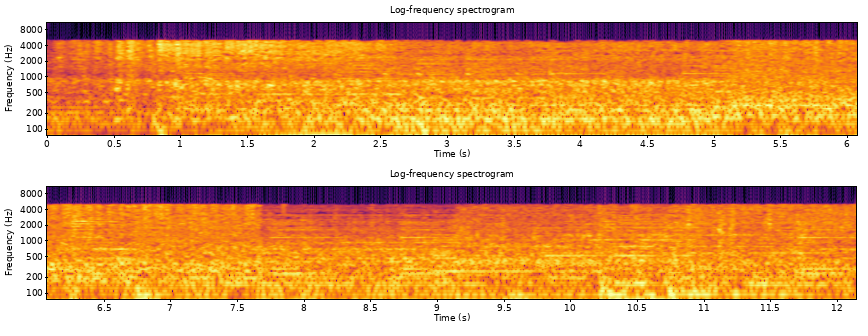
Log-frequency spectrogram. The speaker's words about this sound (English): They need to get going before the plane freezes up or the air temperature drops into the no-fly range.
